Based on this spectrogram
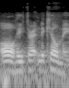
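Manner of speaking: ordinary talk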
